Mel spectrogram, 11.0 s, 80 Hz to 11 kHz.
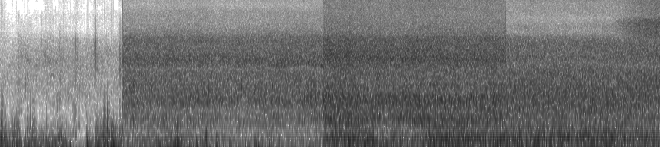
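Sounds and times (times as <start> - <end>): rushing water pouring into river: 2.1 - 8.4.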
